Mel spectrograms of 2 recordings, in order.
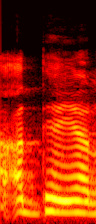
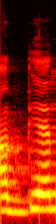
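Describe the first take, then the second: First: अध्ययन in three syllables: adh-ya-yan; correct pronunciation. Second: अध्ययन squashed to two syllables: adh-yan; wrong pronunciation. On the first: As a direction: sound both ya syllables in अध्ययन. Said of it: "अध्ययन होता है". (अध्ययन में "य-यन" पूरा बोलें) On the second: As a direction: drop the middle "ya" of अध्ययन. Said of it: "अध्ययन नहीं होता". (अध्ययन को "अध्यन" जैसा बोलें) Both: Shown as a demonstration.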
